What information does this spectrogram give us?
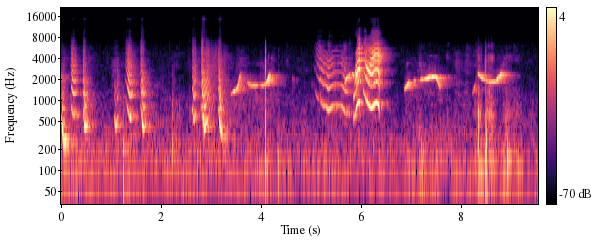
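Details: {'caption': 'Pet parrot in a room mimicking mummy papa, several short clipped calls followed by a drawn-out harmonic phrase and flat whistled notes repeated near the end.'}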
